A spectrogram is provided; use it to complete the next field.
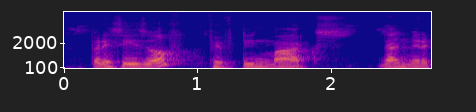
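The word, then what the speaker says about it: précis: Again, I'm going to pronounce it as presse. Some people will say it is precise. It's up to you.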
